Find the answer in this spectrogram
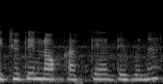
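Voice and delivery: normal talking voice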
